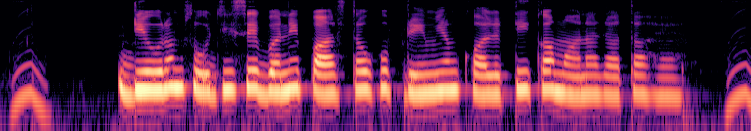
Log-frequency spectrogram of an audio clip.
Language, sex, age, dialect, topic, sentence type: Hindi, female, 18-24, Marwari Dhudhari, agriculture, statement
